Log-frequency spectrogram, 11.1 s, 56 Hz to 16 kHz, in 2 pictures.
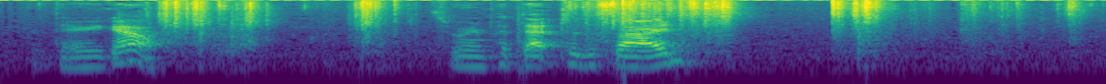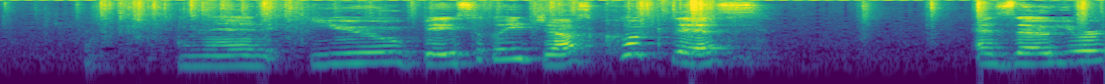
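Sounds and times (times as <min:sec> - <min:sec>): aluminium foil crinkling: 0:00.6 - 0:11.0.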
